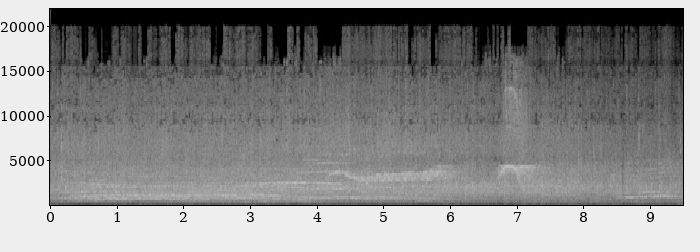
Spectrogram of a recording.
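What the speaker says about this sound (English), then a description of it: "Let's give them a round of applause." A large audience claps steadily at the Beachwood High School Class of 2022 commencement at Severance Music Center. The sustained applause runs throughout, with a few whistles and cheers rising above it.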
